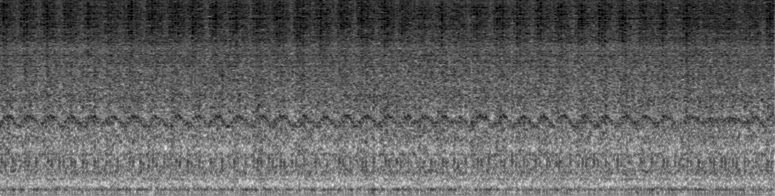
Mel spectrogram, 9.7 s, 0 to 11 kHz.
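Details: MG ZR 105 running with new plugs, leads and alternator belt; intermittently a steady, regular ticking pulse rides over the idle drone, an abnormal engine noise of unclear source.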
